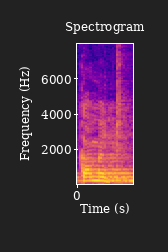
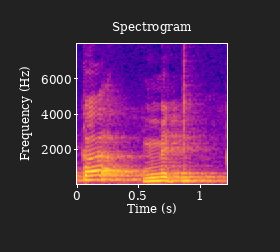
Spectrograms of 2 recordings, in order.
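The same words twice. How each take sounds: First: Said in the usual way. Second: "commit" said slowly, weight on "mit"; stress on MIT. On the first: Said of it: "We say commit". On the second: Shown as a demonstration. Teacher modelling stress for students, slow with weight on "mit". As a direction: lean on the second syllable of "commit". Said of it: "so that's why there is more stress".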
